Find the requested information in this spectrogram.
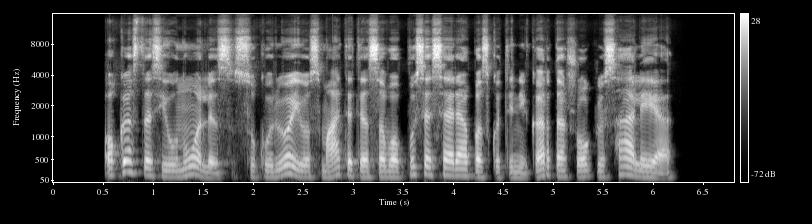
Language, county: Lithuanian, Vilnius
